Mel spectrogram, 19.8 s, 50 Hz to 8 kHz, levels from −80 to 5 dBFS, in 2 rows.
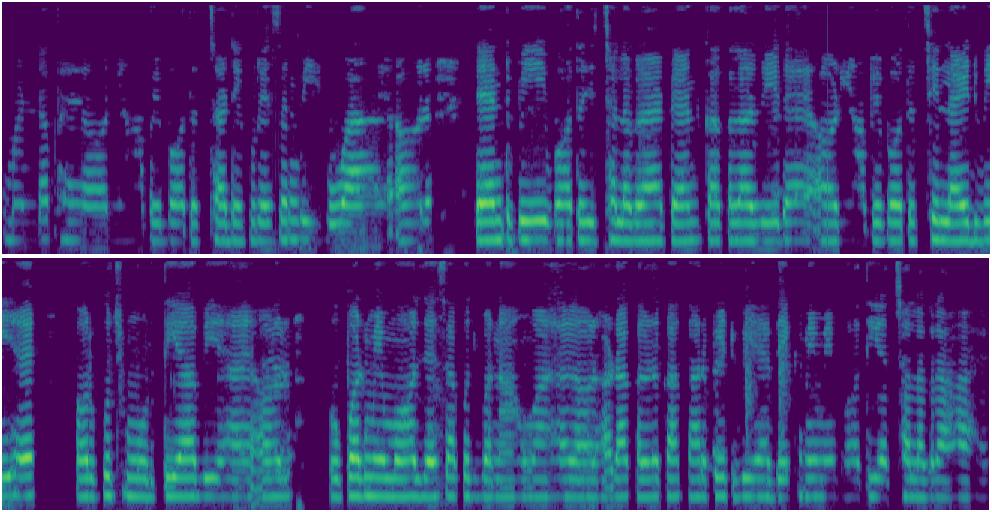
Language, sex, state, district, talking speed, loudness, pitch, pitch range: Hindi, female, Bihar, Kishanganj, 185 wpm, -25 LUFS, 210 Hz, 210-215 Hz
